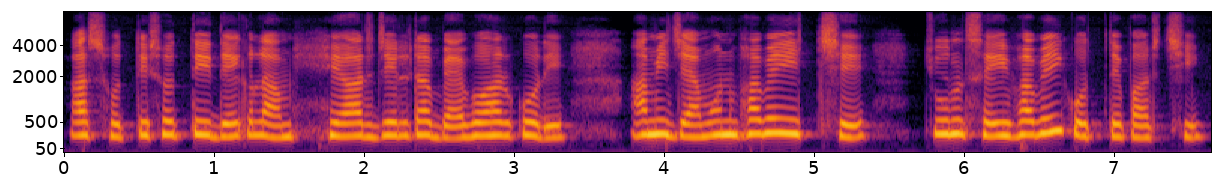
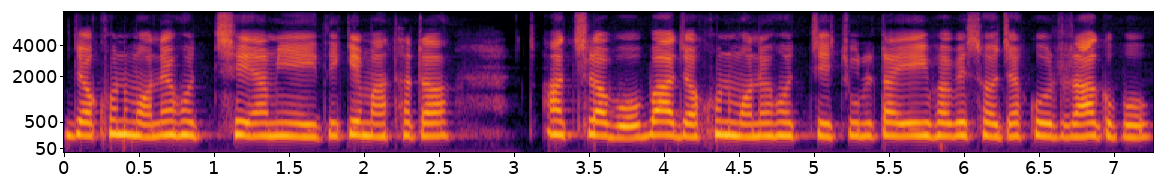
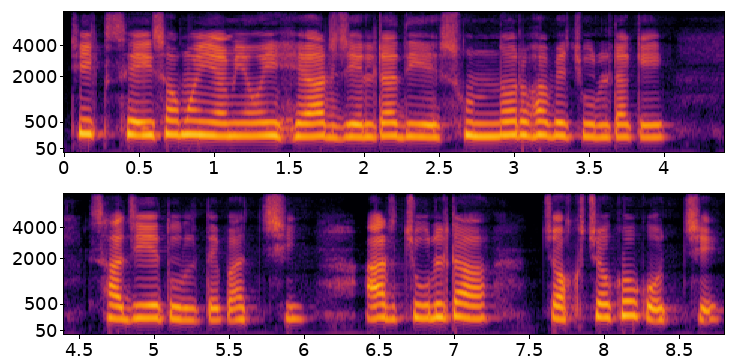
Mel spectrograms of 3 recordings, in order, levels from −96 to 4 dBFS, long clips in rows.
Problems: none marked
